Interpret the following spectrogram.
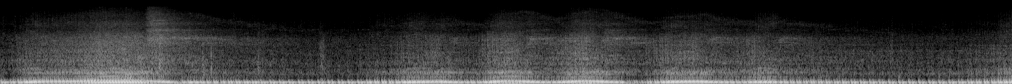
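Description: Side-by-side UTV engine working a rock climb, revving up and dropping back in bursts: one longer rev about a second in, then several short throttle blips in quick succession midway through.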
